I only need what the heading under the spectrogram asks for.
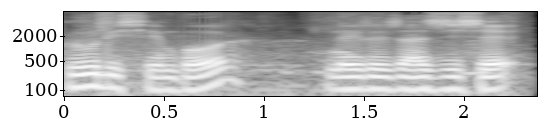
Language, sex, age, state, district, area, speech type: Bodo, male, 30-45, Assam, Kokrajhar, rural, spontaneous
